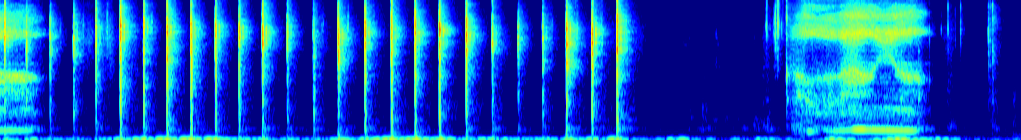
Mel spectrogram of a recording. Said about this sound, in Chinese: 鼓掌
